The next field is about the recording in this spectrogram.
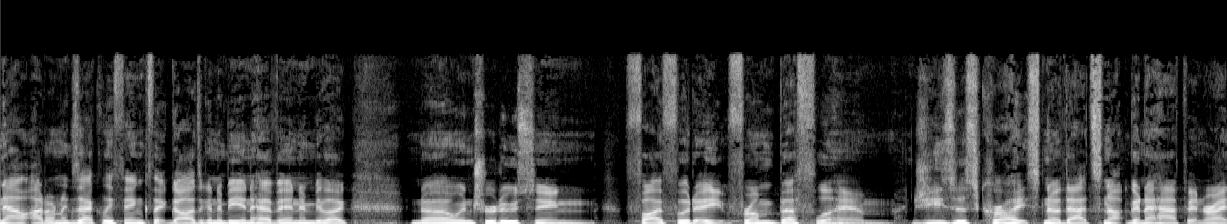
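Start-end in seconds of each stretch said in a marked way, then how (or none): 3.1-7.8 clumsy, bad game show host announcer voice. Imagining God introducing Jesus Christ, in a really poor announcer's voice. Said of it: "sorry for my really poor announcer's voice".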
